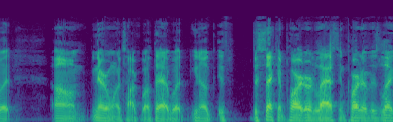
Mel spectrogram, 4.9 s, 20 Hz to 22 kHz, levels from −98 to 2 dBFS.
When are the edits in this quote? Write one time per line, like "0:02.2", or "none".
none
